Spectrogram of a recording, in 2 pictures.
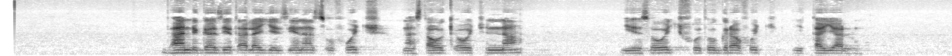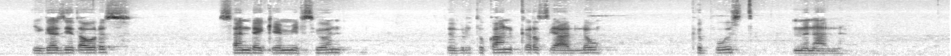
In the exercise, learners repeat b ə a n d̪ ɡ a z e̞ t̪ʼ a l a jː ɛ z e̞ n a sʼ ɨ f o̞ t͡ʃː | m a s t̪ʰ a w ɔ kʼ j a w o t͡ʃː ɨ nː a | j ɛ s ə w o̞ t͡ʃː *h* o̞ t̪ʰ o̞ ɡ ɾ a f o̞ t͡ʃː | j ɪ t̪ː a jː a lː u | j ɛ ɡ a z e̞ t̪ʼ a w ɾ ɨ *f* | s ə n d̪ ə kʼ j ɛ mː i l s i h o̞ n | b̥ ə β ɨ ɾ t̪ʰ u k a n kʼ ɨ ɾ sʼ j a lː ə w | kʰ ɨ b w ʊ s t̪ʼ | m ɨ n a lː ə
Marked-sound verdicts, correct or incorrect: incorrect: f, incorrect: s

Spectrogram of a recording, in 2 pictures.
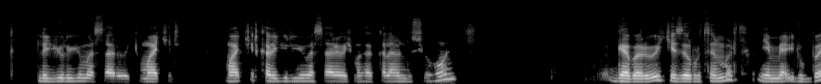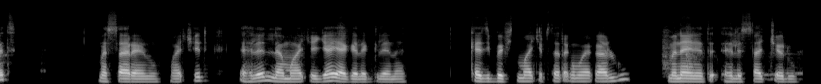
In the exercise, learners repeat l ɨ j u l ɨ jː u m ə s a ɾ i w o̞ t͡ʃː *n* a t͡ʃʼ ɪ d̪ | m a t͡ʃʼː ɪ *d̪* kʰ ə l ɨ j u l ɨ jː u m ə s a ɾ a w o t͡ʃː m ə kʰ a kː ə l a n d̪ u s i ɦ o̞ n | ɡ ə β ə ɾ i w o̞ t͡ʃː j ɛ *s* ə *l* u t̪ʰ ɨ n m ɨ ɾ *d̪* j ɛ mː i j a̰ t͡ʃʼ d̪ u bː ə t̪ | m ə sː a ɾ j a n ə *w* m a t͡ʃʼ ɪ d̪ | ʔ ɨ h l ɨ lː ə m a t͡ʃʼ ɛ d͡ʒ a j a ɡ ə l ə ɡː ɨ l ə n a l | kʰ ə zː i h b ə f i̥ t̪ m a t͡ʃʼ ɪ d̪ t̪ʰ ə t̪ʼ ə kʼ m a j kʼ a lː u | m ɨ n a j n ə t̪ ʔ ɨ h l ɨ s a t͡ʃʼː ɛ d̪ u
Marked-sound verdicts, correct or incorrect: incorrect: m, correct, incorrect: z, incorrect: ɾ, incorrect: t̪, correct

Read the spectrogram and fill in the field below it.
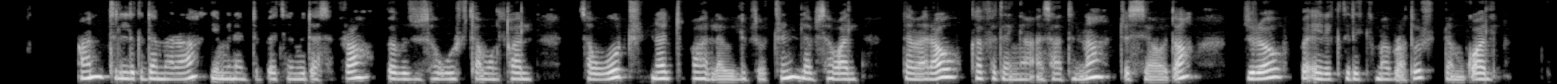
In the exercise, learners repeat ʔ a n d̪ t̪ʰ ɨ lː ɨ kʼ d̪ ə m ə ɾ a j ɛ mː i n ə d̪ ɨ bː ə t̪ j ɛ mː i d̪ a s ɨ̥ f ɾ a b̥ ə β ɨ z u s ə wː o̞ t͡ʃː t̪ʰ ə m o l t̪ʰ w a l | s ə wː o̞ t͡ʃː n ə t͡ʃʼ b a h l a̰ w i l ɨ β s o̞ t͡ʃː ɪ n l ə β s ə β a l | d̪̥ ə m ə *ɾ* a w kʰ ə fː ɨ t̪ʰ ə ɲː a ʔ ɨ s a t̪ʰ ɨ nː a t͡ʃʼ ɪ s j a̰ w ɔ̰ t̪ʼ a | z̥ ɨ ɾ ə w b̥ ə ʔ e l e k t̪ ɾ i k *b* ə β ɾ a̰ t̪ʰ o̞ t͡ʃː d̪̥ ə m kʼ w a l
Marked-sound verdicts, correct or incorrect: correct, incorrect: m

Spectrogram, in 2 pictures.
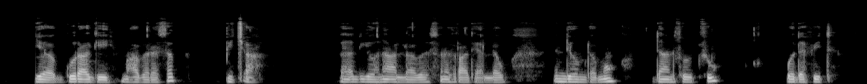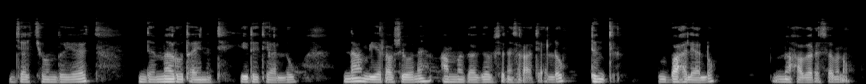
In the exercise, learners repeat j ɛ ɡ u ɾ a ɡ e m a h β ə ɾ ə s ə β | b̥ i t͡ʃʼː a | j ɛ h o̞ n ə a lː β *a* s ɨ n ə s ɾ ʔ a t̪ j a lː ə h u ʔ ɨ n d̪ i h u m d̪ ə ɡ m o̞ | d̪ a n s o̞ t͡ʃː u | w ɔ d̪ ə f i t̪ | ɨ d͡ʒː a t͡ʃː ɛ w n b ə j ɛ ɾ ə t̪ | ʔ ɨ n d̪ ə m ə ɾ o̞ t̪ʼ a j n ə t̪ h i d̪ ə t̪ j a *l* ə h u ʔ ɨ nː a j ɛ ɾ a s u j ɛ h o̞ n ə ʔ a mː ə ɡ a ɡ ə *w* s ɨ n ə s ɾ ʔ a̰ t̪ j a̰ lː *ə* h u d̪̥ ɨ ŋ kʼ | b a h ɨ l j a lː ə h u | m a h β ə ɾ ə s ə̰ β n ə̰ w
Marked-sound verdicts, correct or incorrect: incorrect: ə, incorrect: lː, incorrect: β, correct

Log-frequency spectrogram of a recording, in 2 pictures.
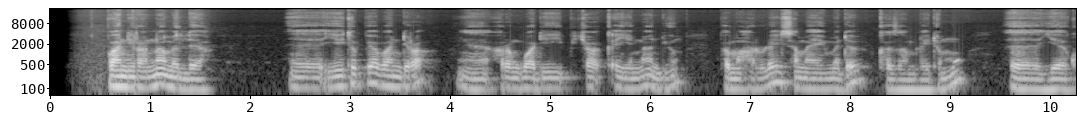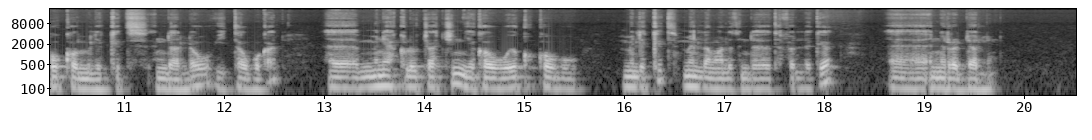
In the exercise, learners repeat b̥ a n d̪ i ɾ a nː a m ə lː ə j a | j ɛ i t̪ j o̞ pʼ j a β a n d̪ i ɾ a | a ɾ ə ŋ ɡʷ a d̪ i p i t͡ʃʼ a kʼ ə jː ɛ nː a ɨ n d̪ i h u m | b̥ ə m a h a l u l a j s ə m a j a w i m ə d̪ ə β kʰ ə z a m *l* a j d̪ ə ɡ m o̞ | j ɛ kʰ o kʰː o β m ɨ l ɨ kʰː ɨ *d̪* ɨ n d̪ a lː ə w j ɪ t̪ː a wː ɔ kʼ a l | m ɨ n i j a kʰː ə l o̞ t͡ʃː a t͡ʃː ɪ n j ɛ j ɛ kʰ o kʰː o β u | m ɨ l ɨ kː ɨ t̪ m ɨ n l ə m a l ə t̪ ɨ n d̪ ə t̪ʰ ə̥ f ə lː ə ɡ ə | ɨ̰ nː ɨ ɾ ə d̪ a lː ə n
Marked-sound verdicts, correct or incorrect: correct, incorrect: t̪

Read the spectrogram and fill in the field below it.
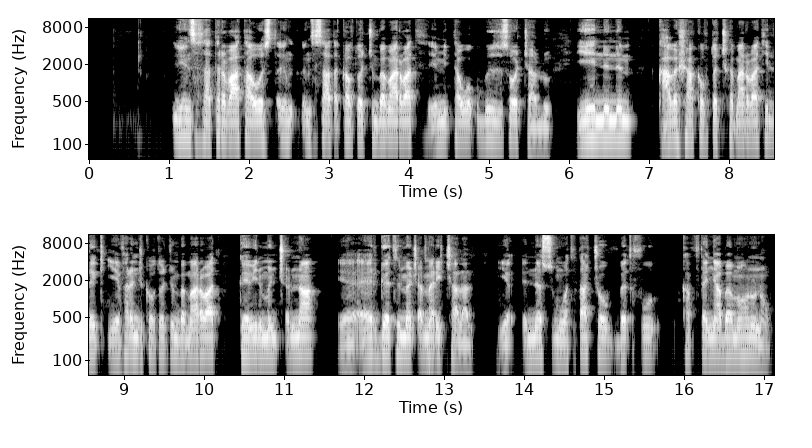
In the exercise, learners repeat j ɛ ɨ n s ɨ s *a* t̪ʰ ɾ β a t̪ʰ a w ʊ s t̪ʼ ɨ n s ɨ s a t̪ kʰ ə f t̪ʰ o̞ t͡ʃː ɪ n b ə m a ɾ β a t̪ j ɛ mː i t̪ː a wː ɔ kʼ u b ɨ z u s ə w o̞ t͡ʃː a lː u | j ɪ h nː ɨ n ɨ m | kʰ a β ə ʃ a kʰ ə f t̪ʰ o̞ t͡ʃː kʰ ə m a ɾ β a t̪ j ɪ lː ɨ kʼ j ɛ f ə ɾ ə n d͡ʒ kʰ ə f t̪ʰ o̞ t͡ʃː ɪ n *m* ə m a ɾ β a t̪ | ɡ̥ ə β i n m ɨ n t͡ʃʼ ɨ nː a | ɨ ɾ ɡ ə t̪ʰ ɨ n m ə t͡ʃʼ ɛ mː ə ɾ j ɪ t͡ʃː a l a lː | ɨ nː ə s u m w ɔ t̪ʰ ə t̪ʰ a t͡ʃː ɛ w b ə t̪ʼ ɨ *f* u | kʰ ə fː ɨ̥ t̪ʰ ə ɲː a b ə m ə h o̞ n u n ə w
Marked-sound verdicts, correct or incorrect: correct, incorrect: b, correct

